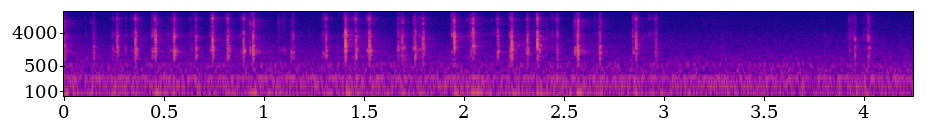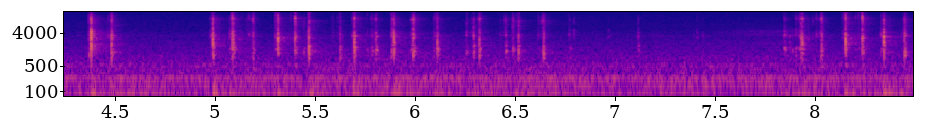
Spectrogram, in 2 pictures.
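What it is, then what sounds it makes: Mechanical keyboard with PBT plastic keycaps. Fingertips of both hands type on an Orthodox Rev3.1 split ortholinear mechanical keyboard, built in two halves with clear acrylic cases, stock Gateron Brown switches and white and cyan PBT dye-sub keycaps. Bursts of quick, bright clacks with very short decay come in uneven runs, broken by brief pauses, over a faint steady low hum.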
